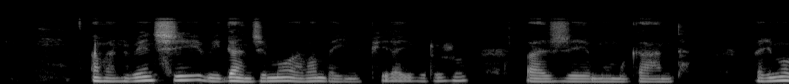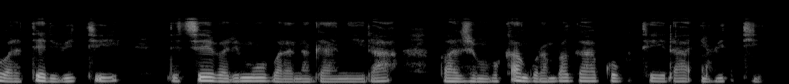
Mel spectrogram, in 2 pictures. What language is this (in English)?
Kinyarwanda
